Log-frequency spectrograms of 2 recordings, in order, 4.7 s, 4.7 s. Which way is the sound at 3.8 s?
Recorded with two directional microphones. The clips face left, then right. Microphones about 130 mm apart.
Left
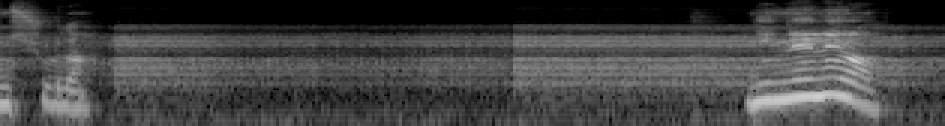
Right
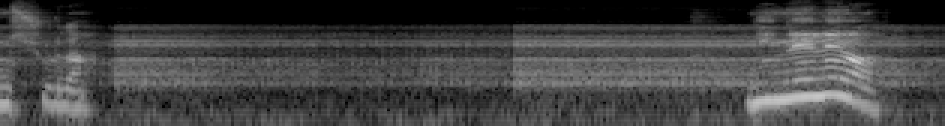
35° left (ahead or behind).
